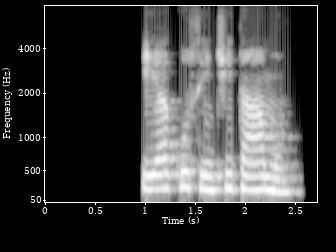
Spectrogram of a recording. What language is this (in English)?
Santiago del Estero Quichua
